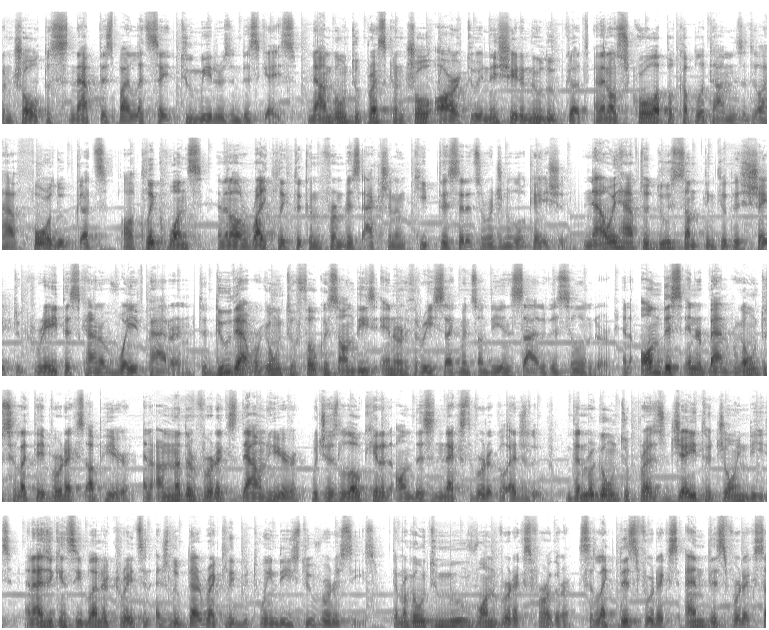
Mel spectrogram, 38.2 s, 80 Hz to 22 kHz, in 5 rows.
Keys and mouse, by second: 2.6 ctrl+click, 2.9 ctrl+r, 4.3 ctrl+r, 13.3 middle click, 17.2 3, 18.1 alt+click, 18.6 alt+shift+click, 19.2 alt+shift+click, 21.4 a, 21.5 1, 22.8 click, 23.3 g, 25.1 shift+click, 28.0 click, 29.7 j, 30.9 middle click, 31.3 shift+drag, 31.6 shift+click, 32.0 shift+click, 33.8 middle drag, 34.3 middle click, 35.3 shift+click, 36.0 middle click, 37.8 shift+click.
